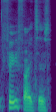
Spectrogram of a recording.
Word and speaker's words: Foo Fighters: another stab at pronouncing Foo Fighters back in 2003 the pop fiction star introduced the band on SNL putting the emphasis on Fighters rather than food in a 2017 interview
